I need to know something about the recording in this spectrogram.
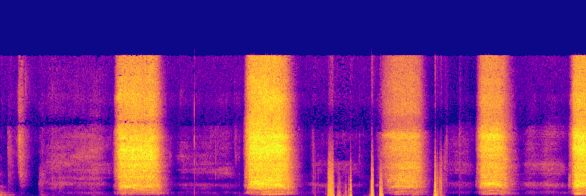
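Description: Hard puffs of breath blown through a white surgical face mask, four strong blows about half a second each, at a candle flame that the mask keeps from going out. A few low thumps come in the middle, around five seconds in.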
